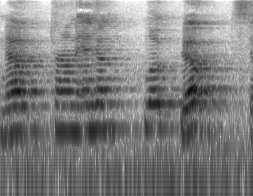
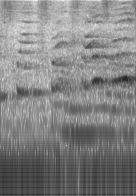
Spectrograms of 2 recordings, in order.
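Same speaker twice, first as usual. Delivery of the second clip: much higher, soft squeaky squeaks; rat squeaks; 7 dB quieter, slower than usual. Retold or imitated. Hearing the rat on her roof, soft high squeaks. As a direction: mimic a tiny rat squeaking.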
